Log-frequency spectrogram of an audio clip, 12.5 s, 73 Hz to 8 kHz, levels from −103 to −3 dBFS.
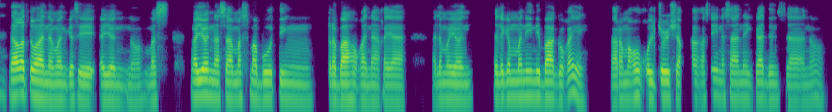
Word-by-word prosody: Nakakatuwa 145 -2 +7
naman 125 -1 0
kasi, 120 -1 -1
ayun, 120 -2 -2
'no, 115 +1 -9
mas 125 0 -4 0.3
ngayon 140 +1 +6
nasa 130 0 +2
mas 130 +1 -3
mabuting 125 -2 -2 0.2
trabaho 120 0 +4
ka - - +1
na. 115 -1 -3
Kaya, 115 -1 -2 0.4
alam 125 +4 -5
mo 125 - -2
'yon, 120 0 0 0.3
talagang 130 +1 -1
maninibago 135 -2 +2
ka, 150 - +1
eh. 120 -8 -4 0.3
Parang 115 +2 -1
maku-culture 135 +1 +1
shock 125 - -1
ka 130 0 -4
kasi 145 +2 -5
nasanay 130 -1 -3
ka 130 +3 0
do'n 125 0 -8
sa 115 -2 -6
ano 120 0 -11
125 Hz, 150 wpm, -24 LUFS, 120-130 Hz, 0.4 s, Nakakatuwa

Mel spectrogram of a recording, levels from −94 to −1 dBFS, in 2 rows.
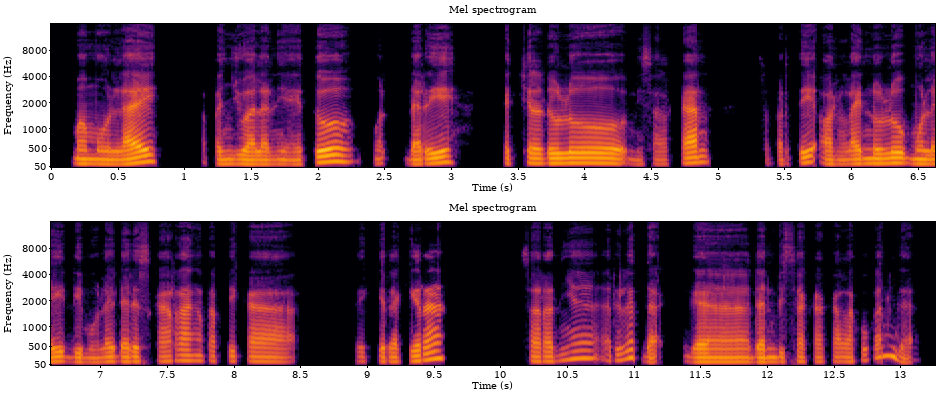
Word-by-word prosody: memulai 115 +6 +4 0.4
penjualannya 105 -1 0
itu 160 +6 +4
me 115 - -10 0.2
dari 120 +6 +3 0.4
kecil 125 -1 0
dulu 125 0 +5
misalkan 105 +7 -1 0.3
seperti 140 +4 -3
online 110 +2 -1
dulu 125 +2 +5
mulai 115 -1 +1
dimulai 110 +2 -3
dari 120 0 0
sekarang 125 +4 -4
tapi 125 -1 -9
Kak, 115 -2 -3 0.4
rik 120 0 -14
kira-kira 125 +8 +1 0.6
sarannya 155 +12 -4
relate 205 +9 -3
dak - - -25 0.2
gak, 110 0 +1
dan 110 0 +2
bisa 115 +1 -6
Kakak 115 +1 -7
lakukan 145 - -7
nggak? - - -7
120 Hz, 125 wpm, -24 LUFS, 110-130 Hz, 0.6 s, dulu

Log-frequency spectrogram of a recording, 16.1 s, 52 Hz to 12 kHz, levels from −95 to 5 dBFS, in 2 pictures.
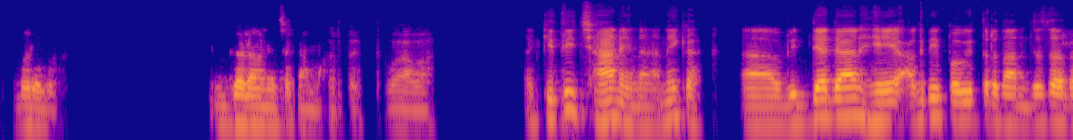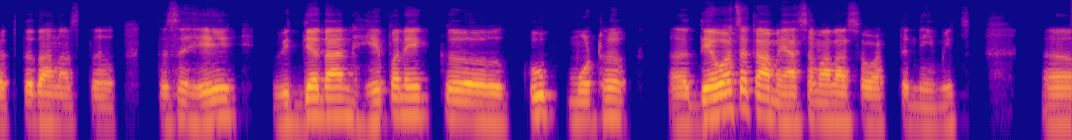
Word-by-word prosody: बरोबर. - - -7 1.2
घडवण्याचं 95 -2 -3
काम 90 -1 -15
करतायत. - - -22 0.2
वाह 90 -1 -11
वाह! 85 0 -14 0.9
किती 130 +8 -4
छान 130 -6 0
आहे 100 - -5
ना, 95 0 -10
नाही 125 +3 -8
का? - - -6 0.4
अ, 95 0 -1
विद्यादान 130 +6 +3
हे 115 0 -1
अगदी 135 - -3
पवित्र 115 0 -1
दान, 100 -1 -2
जसं 105 0 0
रक्तदान 105 +1 -1
असतं 100 -1 -8 0.4
तसं 100 +4 -6
हे, 115 +6 +2 0.4
विद्यादान 135 +6 +4
हे 120 +2 -2
पण 140 0 +1
एक 140 -1 -1
अ, 115 -3 +5 0.2
खूप 150 +2 +2
मोठं 120 +2 -1 0.4
अ, 100 0 -2
देवाचं 160 +7 +7
काम 130 - +5
आहे, 105 - 0
असं 105 +3 -2
मला 110 -1 +3
असं 105 -1 -3
वाटतं 100 0 -6
नेहमीच 100 +3 -12 0.6
अ 100 - -6
110 Hz, 150 wpm, -22 LUFS, 100-130 Hz, 1.2 s, देवाचं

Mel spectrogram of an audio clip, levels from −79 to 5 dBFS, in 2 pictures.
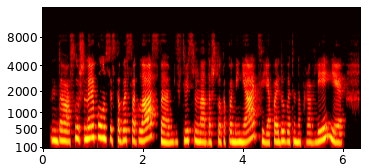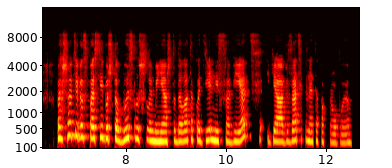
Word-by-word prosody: Н-да, 225 -2 +1
слушай, 260 +3 -3
ну 260 - +6
я 290 - +4
полностью 275 -4 +1
с 245 - -21
тобой 235 0 -2
согласна. 225 -2 +1
Действительно, 220 +3 -3
надо 195 0 -1
что-то 200 +1 -6
поменять, 210 +9 +1
и 210 - -1
я 185 -1 -3
пойду 205 +2 -1
в - - -9
этом 205 -1 -2
направлении. 195 +2 -1 0.6
Большое 275 +5 +1
тебе 305 -3 0
спасибо, 280 -1 +2
что 265 -2 +1
выслушала 260 +1 +1
меня, 210 -1 +5
что 210 +1 -9
дала 210 +2 0
такой 230 0 -4
дельный 230 0 +4
совет. 210 +6 -2 0.4
Я 205 0 +2
обязательно 225 +2 -2
это 205 0 -4
попробую. 185 -2 -10
220 Hz, 155 wpm, -22 LUFS, 205-260 Hz, 0.6 s, ну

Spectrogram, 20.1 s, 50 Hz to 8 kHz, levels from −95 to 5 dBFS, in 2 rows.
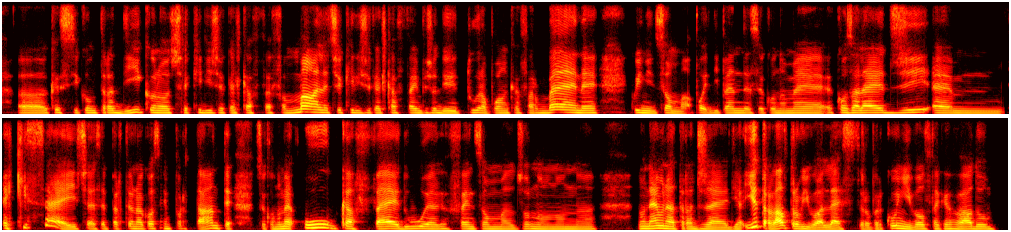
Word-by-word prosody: ehm, 70 -1 -2
che - - -5
si - - -1
contraddicono, 155 +1 -2
c'è 150 +1 -5
chi 165 +3 -8
dice 155 0 -5
che 145 - -9
il 140 - -6
caffè 150 -1 -5
fa 145 - -11
male, 190 +2 +6
c'è 170 - -3
chi 170 - -9
dice 150 0 -7
che 150 - -5
il 145 - -7
caffè 150 0 -6
invece, 150 +1 -4
addirittura, 145 +2 -3
può 145 +2 -5
anche 145 0 -6
far 145 +1 -8
bene. 165 -1 +3 0.3
Quindi, 155 -3 -1
insomma, 135 -2 -2
poi - - -3
dipende 145 +1 -5
secondo 145 0 -4
me 145 0 -4
cosa 160 +1 +1
leggi, 160 +3 +2
ehm, 140 -2 -3
e 185 - -1
chi 240 - -4
sei; 230 - +2
cioè, - - -2
se 155 - -7
per 150 -1 -6
te - - -12
è - - -3
una 155 -1 -1
cosa 165 +2 -3
importante, 165 +3 -2 0.2
secondo 145 0 -5
me 160 - +3
1 225 -2 +6
caffè, 160 0 +6
2 155 0 -1
caffè, 150 0 -5
insomma, 145 -1 -3
al 140 - -6
giorno 145 -1 -5
non 140 0 -6 0.4
non 165 +1 0
è 170 - +7
una 175 -4 +5
tragedia. 140 -2 -1
Io 285 +7 +7
tra - - +4
l'altro 195 -5 +7
vivo 140 -2 0
all'estero, 135 +1 +1
per 140 +1 -8
cui 185 - 0
ogni 155 -4 +1
volta 145 +1 -2
che 150 +1 -3
vado 145 0 +1
150 Hz, 205 wpm, -24 LUFS, 140-160 Hz, 0.4 s, è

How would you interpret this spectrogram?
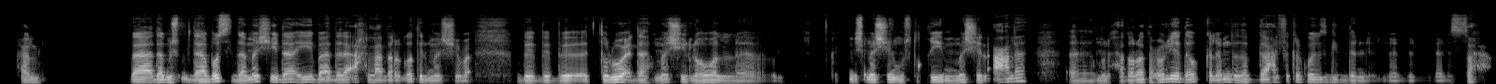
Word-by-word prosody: حلو، 105 -2 -4 0.9
ده 105 +1 +6
ده 110 +1 +3
مش 110 +1 +2
ده 105 0 +2
بُص 140 +8 +4
ده 100 0 +1
مشي 125 0 +2
ده 125 +3 +1
إيه 115 +3 -1
بقى 115 -3 +1
ده 105 - -2
ده 110 +1 +1
أحلى 105 -2 -1
درجات 100 +5 -3
المشي 95 +1 -2
بقى، - - -5 0.4
ب - - -2
ب 95 -1 0
ب 100 - -4
الطلوع 100 +5 +4
ده 100 -2 -2
مشي 110 +2 +1
اللي 95 -1 -3
هو 105 +2 +2
ال 90 -3 -5 0.9
مش - - +1
مشي 110 +2 +5
المستقيم 105 0 -1
المشي 105 +3 0
الأعلى، 135 +9 +2 0.4
آآ 85 0 -8
مُنحدرات 95 +5 -3
عُليا 120 +6 +2
ده 120 - -1
والكلام 110 +1 -3
ده 105 -3 -2
طَب 105 0 -4
ده - - +1
على - - -2
فكرة - - -6
كويّس 115 -2 -3
جدًا 105 -3 -6
لل 85 - -8 0.2
لل 85 0 -13 0.2
لل 85 - -9
للصحة. 90 +1 -7
105 Hz, 190 wpm, -23 LUFS, 95-115 Hz, 0.9 s, ده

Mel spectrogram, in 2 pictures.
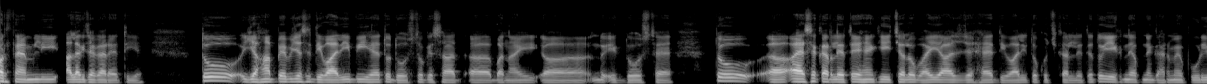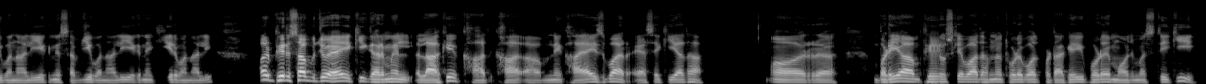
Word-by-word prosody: और 145 - +8
फ़ैमिली 115 0 +1
अलग 115 0 +4
जगह 105 -2 +1
रहती 95 -1 -5
है। 95 +2 -12 0.6
तो 175 -1 +2
यहाँ 125 +1 +3
पे 130 - +3
भी 125 - -2
जैसे 130 -1 0
दिवाली 110 0 +3
भी 120 +1 -2
है 110 0 +1
तो 120 - -4
दोस्तों 100 +1 -5
के 110 - -5
साथ 100 -1 -2
अ, 100 -1 -3
बनाई 100 0 -5
अ, 95 +2 -5
एक 100 -3 -8
दोस्त 100 +1 -6
है। 95 -1 -3 0.5
तो 170 - +1 0.4
अ, 115 +3 +5
ऐसे 130 +3 +7
कर 130 -3 +3
लेते 115 +1 +3
हैं 115 0 +1
कि 115 +1 -1
चलो 115 -1 +1
भाई 105 +2 0
आज 100 -1 -2
है 100 +2 -2
दिवाली 100 0 -4
तो 105 - -8
कुछ 105 - -13
कर - - -3
लेते 95 +2 -8
हैं। - - -8
तो 135 - -1
एक 120 -4 0
ने 110 -1 -3
अपने 105 0 -6
घर 100 0 -7
में 105 0 -4
पूड़ी 105 0 -4
बना 95 -1 -5
ली, 105 +3 -2
एक 105 - -8
ने 110 - -3
सब्जी 105 +2 -4
बना 95 -1 -7
ली, 110 +3 -4
एक 105 - -6
ने 105 - -6
खीर 110 +1 -4
बना 95 0 -7
ली 105 +5 -8 0.5
और 215 - +6
फ़िर 195 0 +8
सब 195 -2 +8
जो 170 - +7
है 145 +3 +9
एक 150 - +2
ही 155 - +1
घर 115 -3 +4
में 125 +2 +2 0.2
लाके 100 +11 +4
ख़ाद 95 0 -4
ख़ा 95 0 -1 0.2
हमने 100 +3 -5
खाया 95 0 +1
इस - - -9
बार 125 -5 +2
ऐसे 105 +3 -6
किया 110 +1 -2
था 115 -5 -3 0.7
और 105 -2 0 0.4
बढ़िया 130 +4 +5
फ़िर 125 0 0
उसके 120 +2 -2
बाद 120 -1 +2
हमने 115 +1 -3
थोड़े 115 0 0
बहुत 115 -1 -2
पटाखे 100 +2 -2
भी 115 - -1
फोड़े, 110 +2 -1
मौज 100 -3 -4
मस्ती 100 +3 -5
की, 150 -4 -3
110 Hz, 230 wpm, -23 LUFS, 100-115 Hz, 0.7 s, है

